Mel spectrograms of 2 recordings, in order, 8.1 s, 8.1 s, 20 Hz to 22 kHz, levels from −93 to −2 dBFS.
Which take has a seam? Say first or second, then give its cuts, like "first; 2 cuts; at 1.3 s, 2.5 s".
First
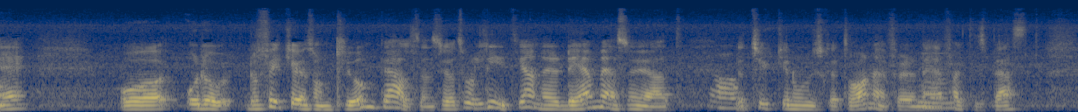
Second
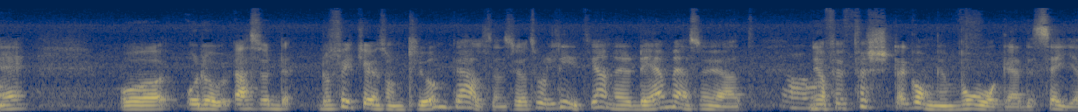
first; 2 cuts; at 1.7 s, 5.5 s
